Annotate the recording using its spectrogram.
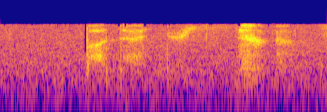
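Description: Whispered speech: a few short hushed phrases.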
